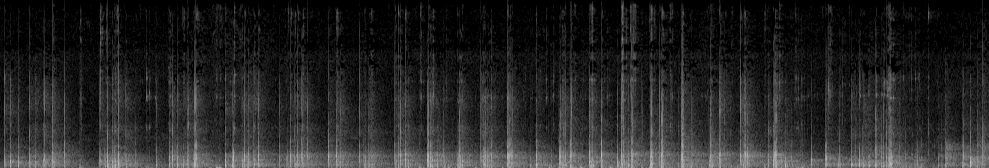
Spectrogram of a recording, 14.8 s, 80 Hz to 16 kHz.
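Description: A small, hollow, green spiky massage ball of rubber or soft plastic is held in one hand close to the mic and tapped and scratched quickly with fingertips and nails. It makes a dense run of fast, dry, clicky taps and scrapes with a hollow mid-range tone around 1.3 kHz. The hits die away almost instantly, with short pauses between bursts.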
